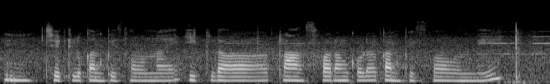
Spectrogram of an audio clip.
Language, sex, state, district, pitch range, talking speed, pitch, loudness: Telugu, female, Andhra Pradesh, Annamaya, 180-190 Hz, 100 wpm, 185 Hz, -20 LUFS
